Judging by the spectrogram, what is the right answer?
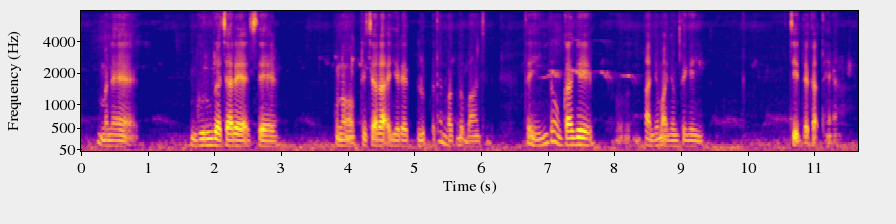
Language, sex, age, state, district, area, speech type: Santali, male, 60+, West Bengal, Birbhum, rural, spontaneous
